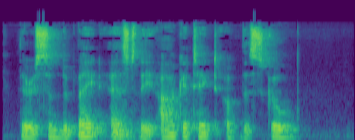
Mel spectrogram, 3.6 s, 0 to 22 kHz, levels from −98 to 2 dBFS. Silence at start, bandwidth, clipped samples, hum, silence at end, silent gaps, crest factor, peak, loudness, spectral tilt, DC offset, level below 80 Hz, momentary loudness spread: 0.2 s; 12 kHz; under 0.1%; none; 0.55 s; none; 20 dB; 0 dBFS; -16 LUFS; -3 dB/octave; under 0.1%; -46 dBFS; 11 LU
